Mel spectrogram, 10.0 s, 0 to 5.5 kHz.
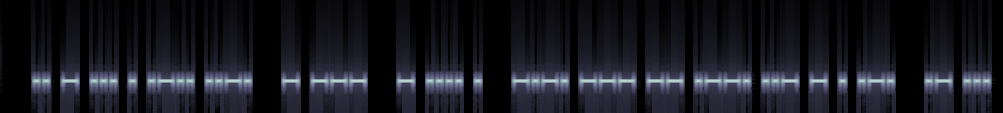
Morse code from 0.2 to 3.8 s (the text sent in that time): ITSELF TO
